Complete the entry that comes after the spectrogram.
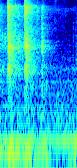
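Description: A short burst of typing on a computer keyboard, a few quick soft key clicks close by in a quiet room.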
